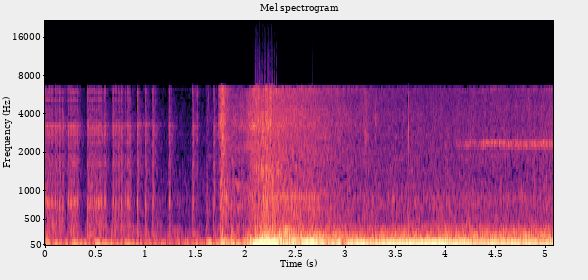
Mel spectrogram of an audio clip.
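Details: 1983 Camaro, 5-speed manual, a few days after clutch replacement: at idle a thin steady high squeal from the clutch release or pilot bearing, present before and after the job; light clutch pedal pressure silences it, returns on release.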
